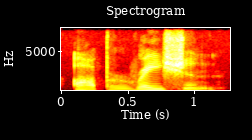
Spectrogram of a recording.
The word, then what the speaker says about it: operation: versatile or versatile operation the first o sounds like ah operation this one apparition the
